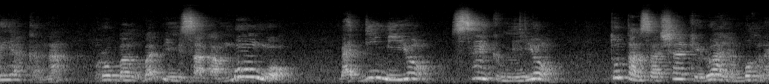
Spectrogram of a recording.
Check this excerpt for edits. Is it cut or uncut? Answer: uncut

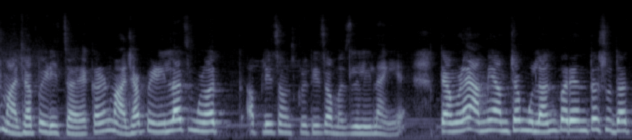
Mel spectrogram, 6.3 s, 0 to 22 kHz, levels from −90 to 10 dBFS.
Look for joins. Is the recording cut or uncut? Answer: uncut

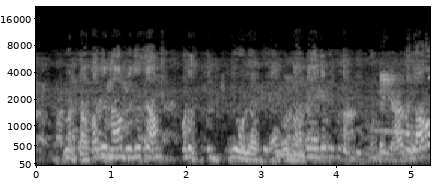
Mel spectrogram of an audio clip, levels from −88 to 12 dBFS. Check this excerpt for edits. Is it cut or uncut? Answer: uncut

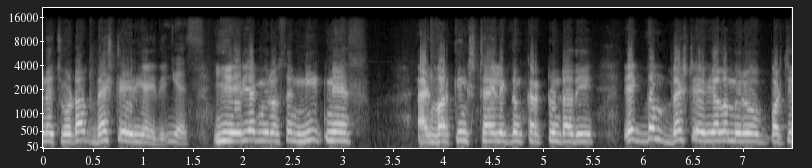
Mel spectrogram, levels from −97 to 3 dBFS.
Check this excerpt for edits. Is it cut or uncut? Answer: uncut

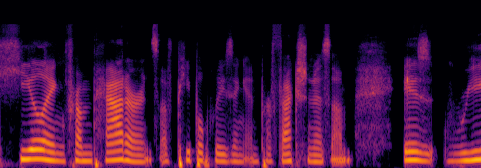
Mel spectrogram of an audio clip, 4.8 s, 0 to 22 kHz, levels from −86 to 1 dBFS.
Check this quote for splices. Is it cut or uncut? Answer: cut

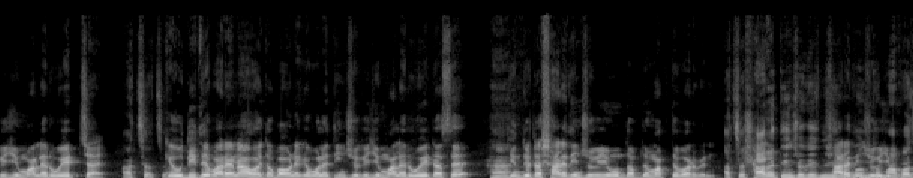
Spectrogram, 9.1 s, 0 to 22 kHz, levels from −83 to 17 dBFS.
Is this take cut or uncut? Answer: uncut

